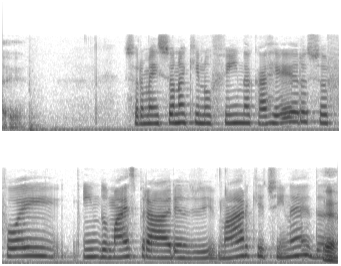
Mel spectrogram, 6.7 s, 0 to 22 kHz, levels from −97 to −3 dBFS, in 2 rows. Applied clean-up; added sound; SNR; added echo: none; none; none; none.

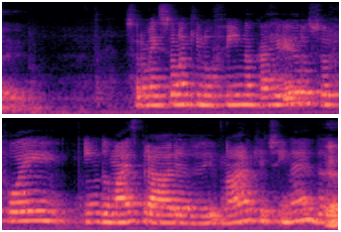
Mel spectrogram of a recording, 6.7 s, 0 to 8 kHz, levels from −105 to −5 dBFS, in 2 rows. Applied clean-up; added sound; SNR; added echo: none; none; none; reverberation time 0.7 s.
